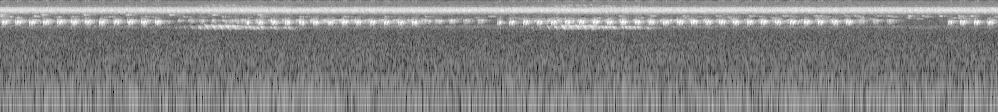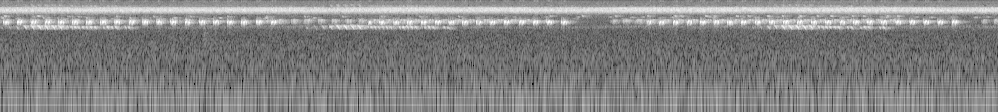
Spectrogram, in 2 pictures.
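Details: Autumn insects by ripe rice paddies: long trains of quick, high pulsed chirps broken by brief gaps, short softer trills roughly every four seconds, a steady piercing drone overhead, light low background rumble.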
